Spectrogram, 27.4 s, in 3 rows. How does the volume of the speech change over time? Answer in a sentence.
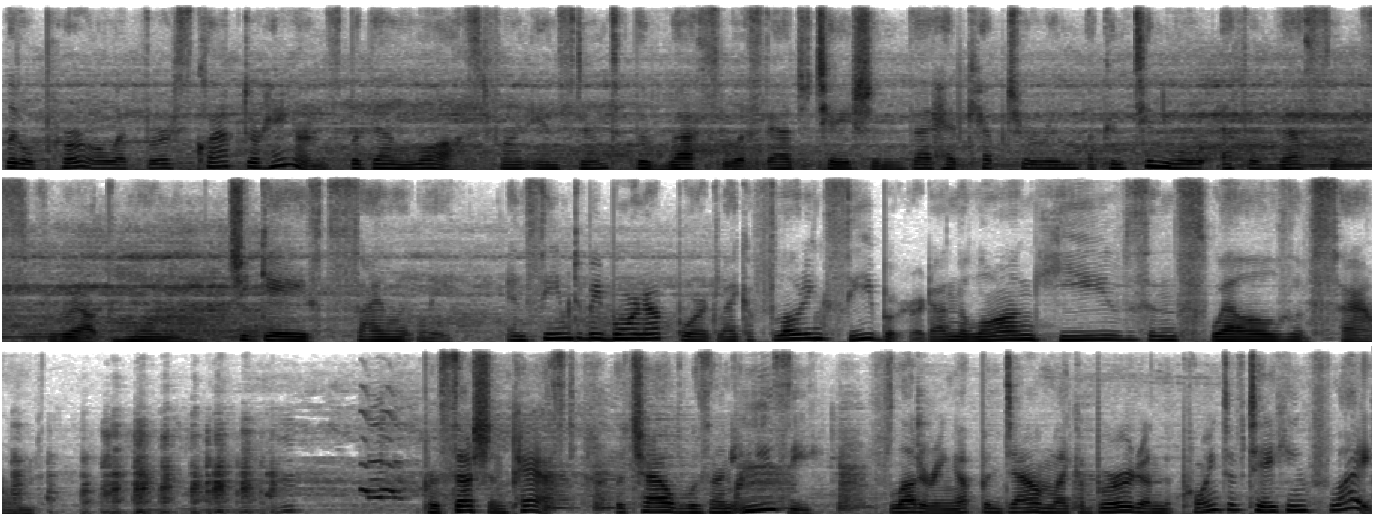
The loudness of the speech stays about the same.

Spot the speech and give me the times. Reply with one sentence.
The speech can be heard from 0.0 to 18.5 s and from 21.1 to 27.3 s.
